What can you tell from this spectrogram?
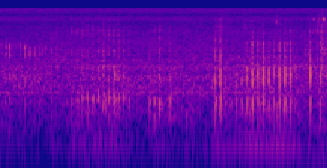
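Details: Brief purr from the cat Mysli, a soft rumble that turns into louder, raspy pulses toward the end.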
